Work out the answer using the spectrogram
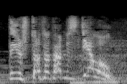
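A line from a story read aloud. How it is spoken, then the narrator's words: Shrieking. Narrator (Russian): взвизгнул кентавр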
